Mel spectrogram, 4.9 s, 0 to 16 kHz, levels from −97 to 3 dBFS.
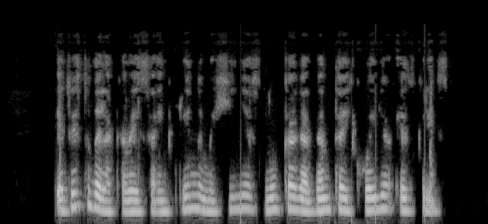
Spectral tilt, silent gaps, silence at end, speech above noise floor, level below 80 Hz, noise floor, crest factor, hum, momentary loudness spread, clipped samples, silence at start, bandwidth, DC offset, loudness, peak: -7 dB/octave; none; 0.45 s; 59 dB; -66 dBFS; -85 dBFS; 18 dB; none; 8 LU; under 0.1%; 0.55 s; 7.4 kHz; under 0.1%; -27 LUFS; -8 dBFS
